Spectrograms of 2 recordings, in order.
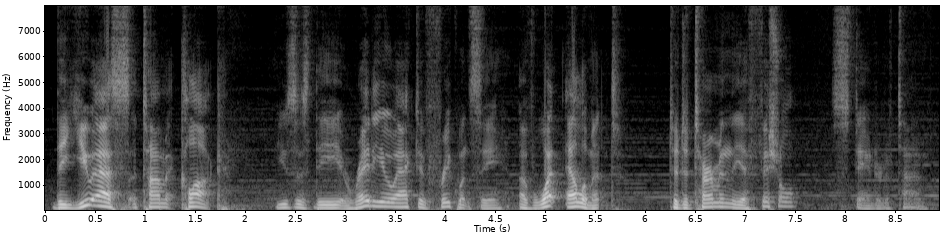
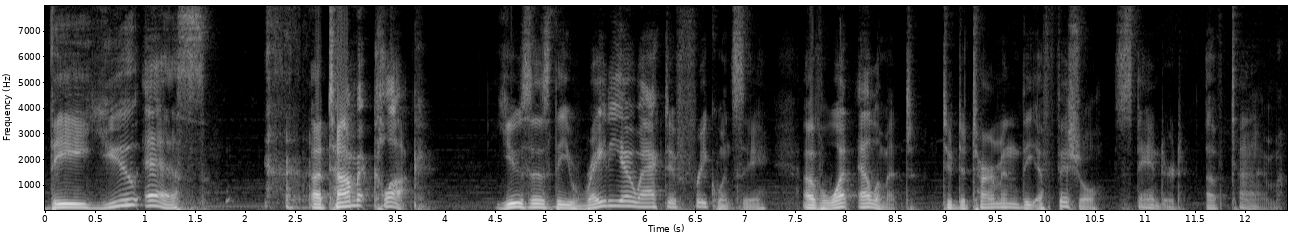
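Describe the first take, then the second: First: It is read at a normal speed. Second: It is read more slowly.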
